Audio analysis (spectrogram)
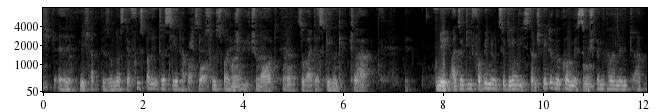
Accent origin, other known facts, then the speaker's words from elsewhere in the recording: Bielefeld, North Rhine-Westphalia, Germany; geboren in Brackwede, Bielefeld, aufgewachsen im ländlichen Raum Bielefeld. Und aber schon mit 20 Jahren habe ich das Haus verlassen und habe dann studiert.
